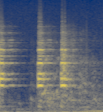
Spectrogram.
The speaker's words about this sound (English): Pull up, Rochester. We'll stop here. Uh, honk the horn.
